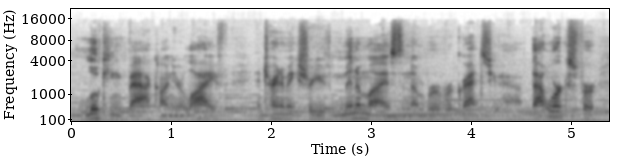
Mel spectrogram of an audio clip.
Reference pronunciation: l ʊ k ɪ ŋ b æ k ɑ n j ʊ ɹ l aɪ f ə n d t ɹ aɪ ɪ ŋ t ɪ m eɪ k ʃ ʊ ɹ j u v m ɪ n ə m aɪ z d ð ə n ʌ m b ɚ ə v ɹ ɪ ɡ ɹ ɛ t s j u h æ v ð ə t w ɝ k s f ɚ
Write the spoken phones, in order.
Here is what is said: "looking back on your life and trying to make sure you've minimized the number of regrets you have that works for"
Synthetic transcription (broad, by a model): l ʊ k ɪ ŋ b æ k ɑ n j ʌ ɹ l aɪ f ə n t ɹ aɪ ɪ ŋ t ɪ m eɪ k ʃ ʊ ɹ j u v m ɪ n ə m aɪ z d ð ə n ʌ m b ɚ ə v ɹ ɪ ɡ ɹ ɛ t s j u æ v ð ə t w ɝ k s f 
